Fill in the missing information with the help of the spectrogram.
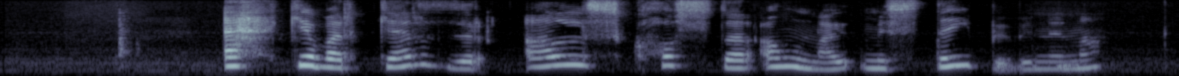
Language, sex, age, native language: Icelandic, female, 11, Icelandic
